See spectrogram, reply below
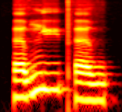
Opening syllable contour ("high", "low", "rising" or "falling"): rising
